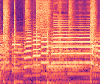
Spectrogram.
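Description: Live band music: held trumpet notes over drums struck about three times a second, with electric guitar.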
